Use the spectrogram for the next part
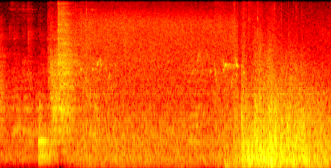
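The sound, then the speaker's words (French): A mortar launch booms out, a dull thud followed by a long rolling rumble, then a second, heavier low boom swells near the end with no one speaking. “C'est une explosion ? Oui, ça doit être un départ de mortier.”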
